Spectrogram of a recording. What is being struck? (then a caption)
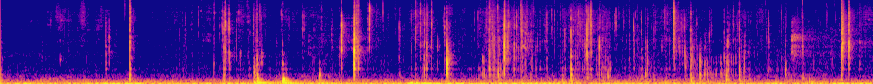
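Gym chalk block (magnesium carbonate). A solid block of gym chalk (magnesium carbonate) is pressed, crushed and rubbed to crumbs between the fingertips and palms of both hands over a black bowl holding chalk fragments and powder. Dense, crunchy crackles and sharp, bright snaps come in quick irregular bursts over a steady low hum.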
